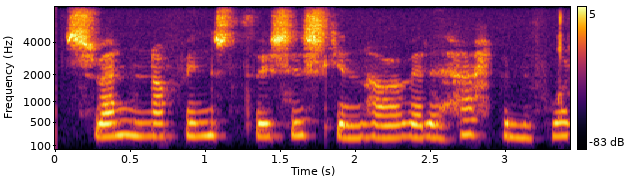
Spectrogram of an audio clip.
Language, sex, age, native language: Icelandic, female, 13, Icelandic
